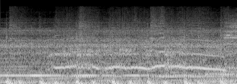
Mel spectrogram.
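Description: Depressive black metal music: distorted guitars and fast drumming, with a high, wavering lead melody that bends downward near the end.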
